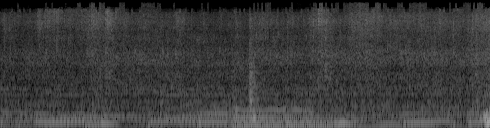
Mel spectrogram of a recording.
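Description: A salmon steak frying in a pan, a continuous close sizzle with faint background hum and no speech.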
